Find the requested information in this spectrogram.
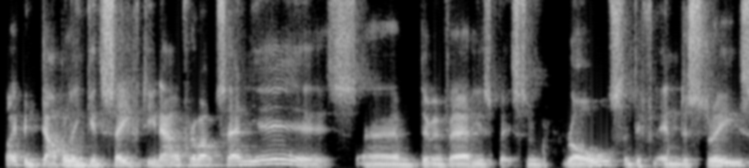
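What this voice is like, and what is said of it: Guttural Merseyside accent. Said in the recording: “a police officer with Merseyside Police, as you can hear from my guttural accent”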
